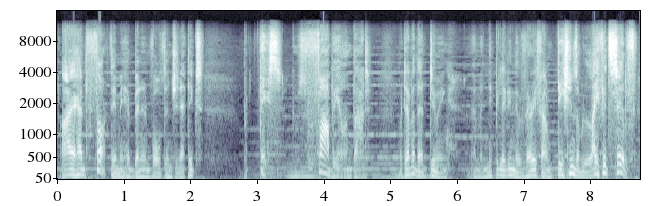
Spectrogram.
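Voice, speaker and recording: An actor playing an urgent, protective alien doctor and investigator in an audio drama, articulate and authoritative. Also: male voice, low-pitched, very animated, fairly quick, fairly bright tone, faint music behind. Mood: thoughtful.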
